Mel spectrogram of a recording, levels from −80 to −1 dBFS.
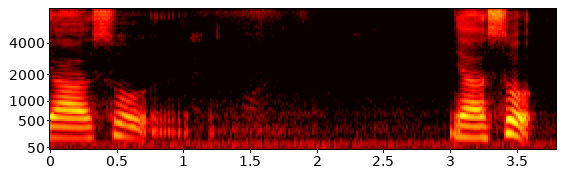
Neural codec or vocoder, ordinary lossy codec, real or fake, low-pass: none; none; real; none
